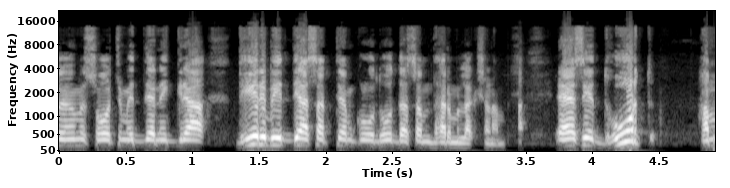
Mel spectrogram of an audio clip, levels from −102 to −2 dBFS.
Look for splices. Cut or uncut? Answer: cut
